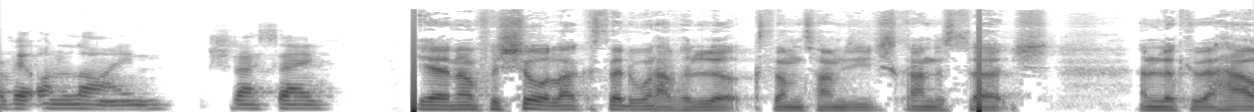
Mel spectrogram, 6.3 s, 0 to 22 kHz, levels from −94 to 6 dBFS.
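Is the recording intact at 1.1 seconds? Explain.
Yes, the speech at 1.1 seconds plays through cleanly, with no dropout, click, distortion or other fault at that point.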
